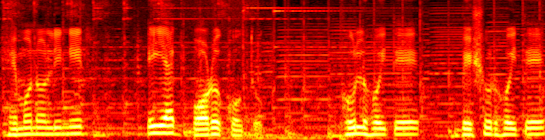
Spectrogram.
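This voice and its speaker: A man's voice: medium pitch, little pitch movement, slow pace, dark tone, faint music behind. A man narrating an audio drama in a formal, literary manner.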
